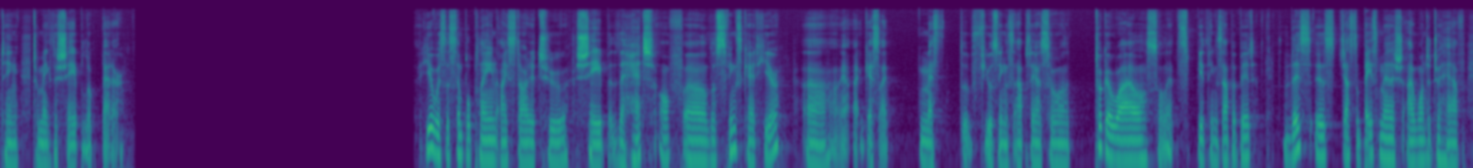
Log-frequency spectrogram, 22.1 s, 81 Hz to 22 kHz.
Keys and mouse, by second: 0.0-0.4 typing, 2.2-6.0 typing, 6.1 Tab, 7.0 shift+click, 7.2 Tab, 7.5 click, 7.8-13.4 typing, 8.6 click, 10.8 click, 11.5 click, 12.8 ctrl+g, 13.6 click, 14.8 x, 15.4 e, 15.4 f, 16.1 ctrl+f, 16.6-22.1 typing, 20.3 click, 21.1 click, 21.4 middle click.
